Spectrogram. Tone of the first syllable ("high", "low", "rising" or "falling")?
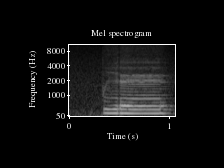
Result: high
